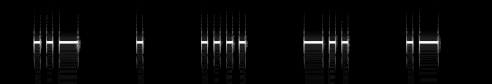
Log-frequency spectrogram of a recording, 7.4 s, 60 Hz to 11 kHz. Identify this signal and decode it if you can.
Morse code, heard as a keyed tone, about 13 wpm, spaced as for 7 wpm, 800 Hz. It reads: UEHDA
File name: LEZIONI / 2 UHDN / 2 UHD ws 12wpm 1722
